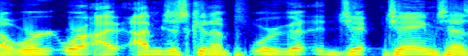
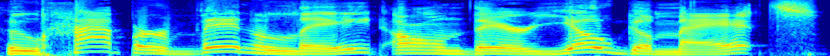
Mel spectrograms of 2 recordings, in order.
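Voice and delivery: higher, slow, relishing mock drawl of the quote; savoring echo; 9 semitones higher, slower than usual. Host relishing senator's yoga-mat jab, slow mock echo. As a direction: roll the line out slowly, delighted.

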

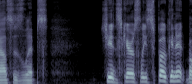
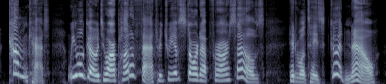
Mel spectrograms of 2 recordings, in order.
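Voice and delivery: high squeaky little mouse; small eager mouse, pitched way up; 9 semitones higher than usual. A narrator's reading. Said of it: "the mouse thought of their stored food and said".

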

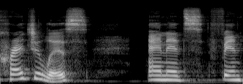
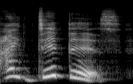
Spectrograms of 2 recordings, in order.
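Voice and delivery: slow, high, stunned; drawn out in wonder; amazed disbelief; 10 semitones higher, slower than usual. Retold or imitated. Retelling her own amazed reaction.

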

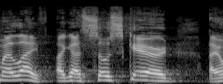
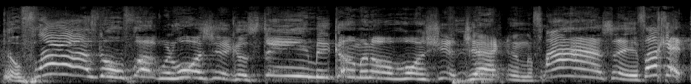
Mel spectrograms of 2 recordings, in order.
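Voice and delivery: high, shouting Pryor-style rant; Richard Pryor impression; 9 semitones higher than usual. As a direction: belt it out high like Richard Pryor doing a bit. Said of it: "we did Richard Pryor for an hour".

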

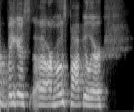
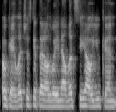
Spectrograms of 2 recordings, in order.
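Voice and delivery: quick brushing-off; 5 semitones lower, faster than usual. Retold or imitated. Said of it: "it was like".

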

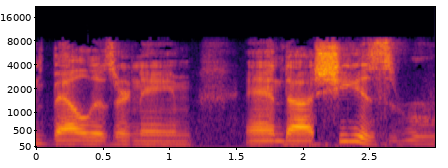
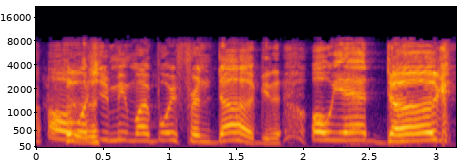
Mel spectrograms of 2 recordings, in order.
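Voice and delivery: mock girly intro; 10 semitones higher, 5 dB louder than usual. Imitating Maya introducing boyfriend.

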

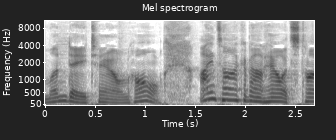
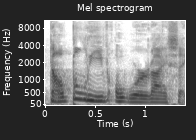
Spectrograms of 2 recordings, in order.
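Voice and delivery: usual speaking voice

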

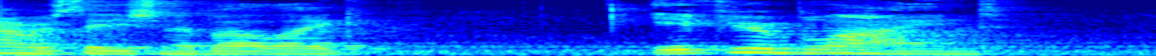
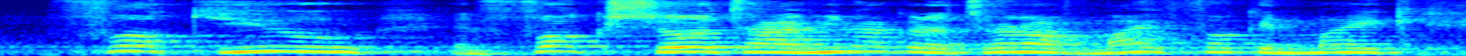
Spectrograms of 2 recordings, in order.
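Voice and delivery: high, loose Irish-accent impression; Conor McGregor; 6 semitones higher than usual. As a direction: imitate a cocky Irish trash talker. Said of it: "his accent".

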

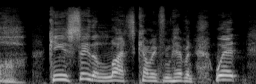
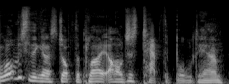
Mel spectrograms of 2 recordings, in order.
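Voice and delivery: resigned player; 9 semitones lower, 3 dB quieter than usual. Retold or imitated. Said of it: "the player gives himself up going".

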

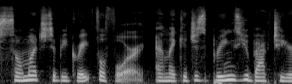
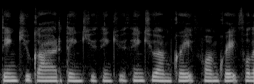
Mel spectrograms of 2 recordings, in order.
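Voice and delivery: softer, murmured thank-yous; soft gratitude mantra; 7 dB quieter than usual. Shown as a demonstration. Showing listeners her meditation mantra, softly murmured. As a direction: recite it like a quiet prayer in your head.

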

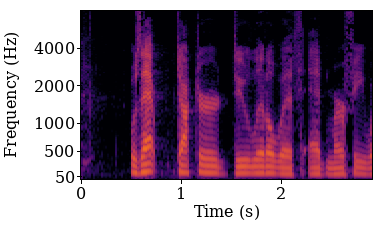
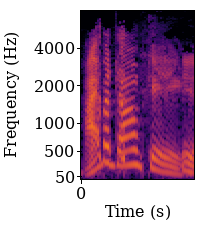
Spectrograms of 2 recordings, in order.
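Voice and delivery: cartoon donkey voice; 9 semitones higher, slower than usual. Donkey impression.

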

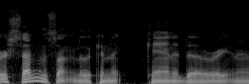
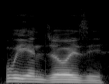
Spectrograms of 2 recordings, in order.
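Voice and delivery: mock Jersey accent, a touch higher; New Jersey accent; 4 semitones higher, 3 dB louder than usual. Cohost riffing in a Jersey accent. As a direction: toss it off like a Jersey tough guy.

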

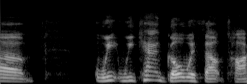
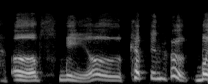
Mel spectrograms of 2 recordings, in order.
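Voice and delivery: high, bumbling cartoon sidekick voice; put-on dithering character voice; Smee; 5 semitones higher than usual. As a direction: do a flustered cartoon henchman. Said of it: "he sounds like that".

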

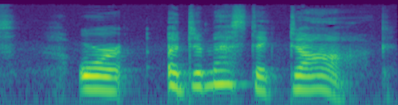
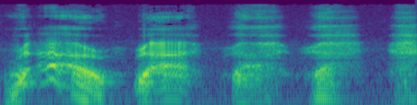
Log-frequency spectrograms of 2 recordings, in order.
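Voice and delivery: deep fading beast roars; echoing growl; 12 semitones lower than usual. Acted. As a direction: roar like it echoes away. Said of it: "the growl echoed throughout the fields".

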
